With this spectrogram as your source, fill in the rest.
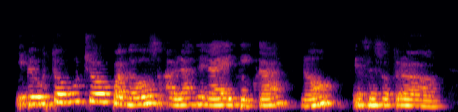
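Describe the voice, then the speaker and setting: Somewhat breathy, a woman speaks at medium pitch with lively intonation. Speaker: psychoanalyst. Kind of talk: audience comment at seminar.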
